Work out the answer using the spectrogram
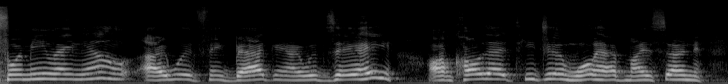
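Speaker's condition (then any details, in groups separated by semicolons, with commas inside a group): Cerebral palsy; since birth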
